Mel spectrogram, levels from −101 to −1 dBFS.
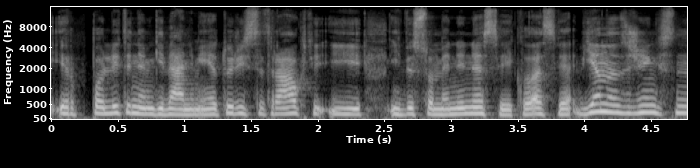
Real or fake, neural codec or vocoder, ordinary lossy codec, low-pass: real; none; Opus, 64 kbps; 14.4 kHz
